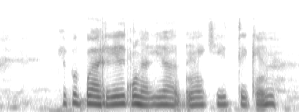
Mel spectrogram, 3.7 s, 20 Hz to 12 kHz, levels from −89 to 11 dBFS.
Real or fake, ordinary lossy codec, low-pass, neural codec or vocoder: fake; AAC, 64 kbps; 7.2 kHz; codec, 16 kHz, 2 kbps, FreqCodec, larger model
